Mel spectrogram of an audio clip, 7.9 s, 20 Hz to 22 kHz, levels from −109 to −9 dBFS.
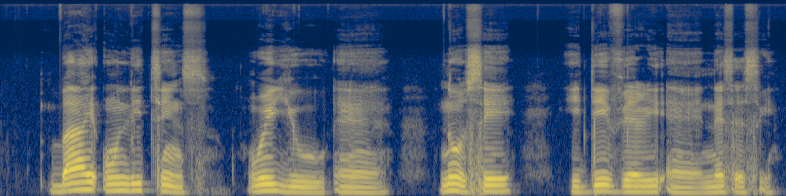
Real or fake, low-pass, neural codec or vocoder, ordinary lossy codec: real; none; none; none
